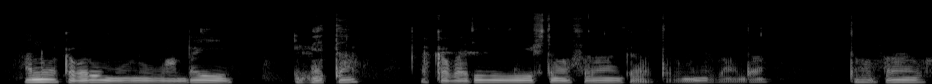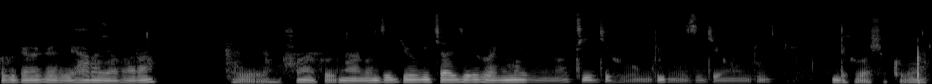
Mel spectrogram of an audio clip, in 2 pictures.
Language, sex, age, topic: Kinyarwanda, male, 18-24, finance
